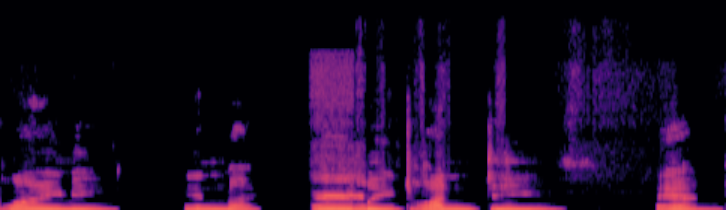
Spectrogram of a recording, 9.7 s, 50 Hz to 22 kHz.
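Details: 46-year-old man with Parkinson's disease diagnosed at 35, about 11 years ago, which he describes as the most aggressive form, with mobility struggles and a deep brain neurostimulator implant; real patient; hypokinetic dysarthria (Parkinsonian speech).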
